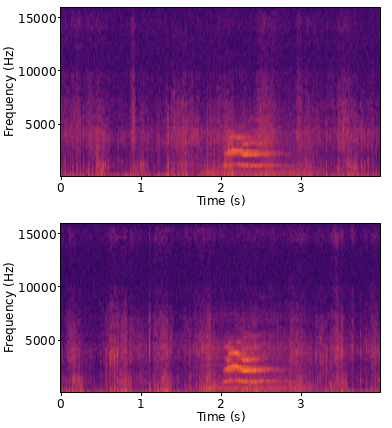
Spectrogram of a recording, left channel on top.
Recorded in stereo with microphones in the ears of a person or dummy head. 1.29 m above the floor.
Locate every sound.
1.7 s a cat meowing: 35° right (ahead or behind), 1.6 m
